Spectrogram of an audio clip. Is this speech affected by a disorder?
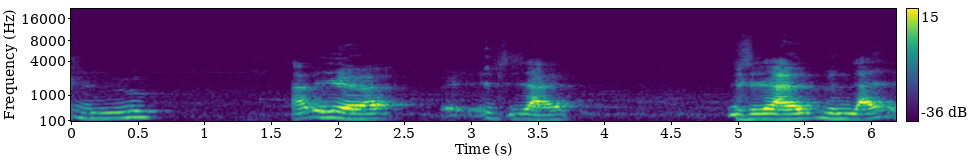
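Yes: cerebral palsy.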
